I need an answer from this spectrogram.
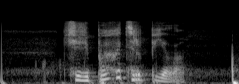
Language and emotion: Russian, neutral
